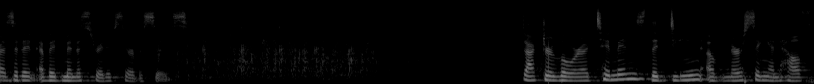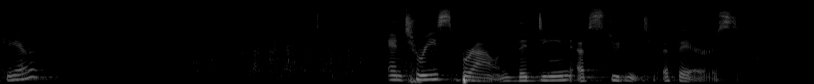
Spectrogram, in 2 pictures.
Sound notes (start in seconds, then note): 1.7 applause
